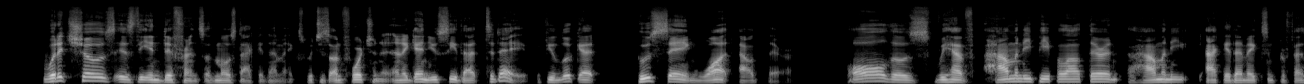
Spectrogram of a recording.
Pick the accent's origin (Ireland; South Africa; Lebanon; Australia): Lebanon; Beirut, Beirut Governorate; also born or lived in United States; I mean, I grew up in Beirut too, don't forget, but but yeah, I mean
